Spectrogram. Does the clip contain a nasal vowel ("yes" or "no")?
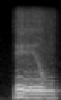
no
